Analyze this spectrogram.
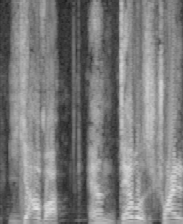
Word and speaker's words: Yahweh: How to pronounce this W? Is it Yahwa or Yahoo or Yava? And we know that it's Yava who takes people away from sins. But because you people were looking for explanation and it's that's why we look for their uh in uh this uh incyclopedia with we keep it there in Jewish they pronounce W into V.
